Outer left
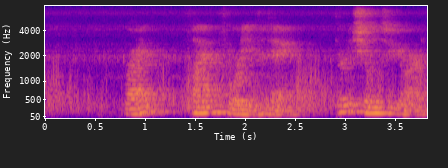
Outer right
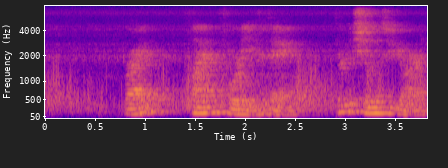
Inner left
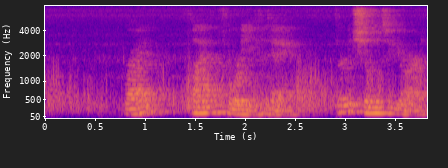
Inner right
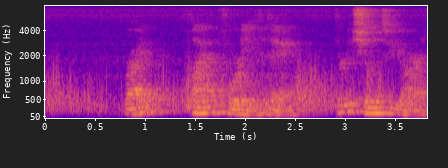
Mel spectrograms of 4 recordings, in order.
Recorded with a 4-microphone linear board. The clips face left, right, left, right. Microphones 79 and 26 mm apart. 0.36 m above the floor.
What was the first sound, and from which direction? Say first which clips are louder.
A man speaking: even, inner right 1 dB; 5° right (ahead or behind).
